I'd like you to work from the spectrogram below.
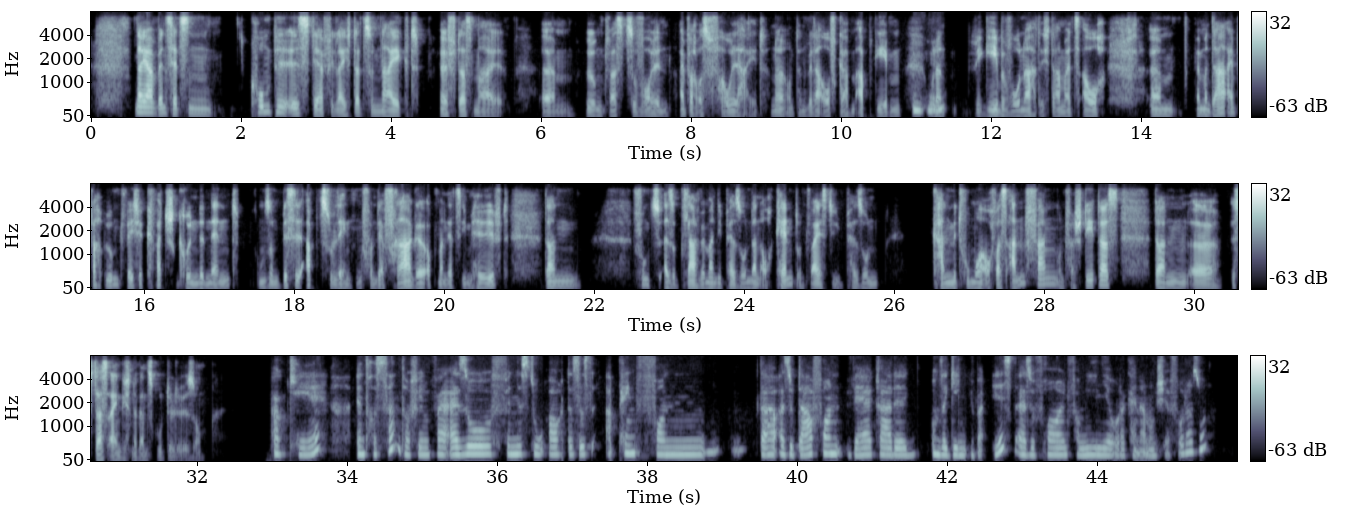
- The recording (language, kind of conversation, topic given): German, podcast, Wie sagst du Nein, ohne die Stimmung zu zerstören?
- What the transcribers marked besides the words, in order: none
